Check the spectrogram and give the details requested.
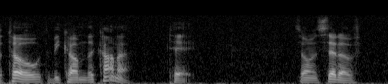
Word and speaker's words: て: This is te as in tape or taint.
